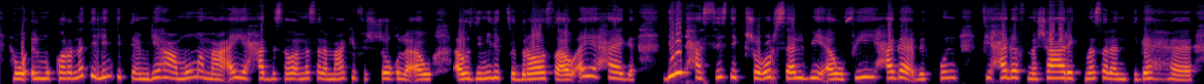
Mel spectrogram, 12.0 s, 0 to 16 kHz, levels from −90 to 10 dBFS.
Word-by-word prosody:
هو 240 - +6
المقارنات 255 +7 -1
اللي 295 -1 +2
أنتِ 345 -1 -6
بتعمليها 275 -1 -3
عمومًا 275 +4 -1
مع 230 -3 -2
أي 275 +1 0
حد 250 -2 -3
سواء 235 0 -2
مثلًا 250 -1 -4
معاكِ 240 +5 -5
في - - -26
الشغل 250 0 -1
أو 220 +1 +1 0.3
أو 235 - +5
زميلِك 255 +4 -2
في 235 - 0
دراسة 240 +3 +2
أو 210 - +1
أي 350 0 0
حاجة، 250 -10 -1 0.3
دي 365 - +7
بتحسسِك 305 - -4
شعور 270 +3 +2
سلبي 270 -1 +1
أو 225 +1 +2
في 295 +7 0
حاجة 270 -1 +2
بتكون 250 +6 -6 0.2
في 280 - -6
حاجة 295 +1 +2
في 245 - -6
مشاعرِك 270 +2 +4
مثلًا 245 -3 -1
تجاه 225 -4 -2
255 Hz, 180 wpm, -20 LUFS, 235-280 Hz, 0.3 s, دي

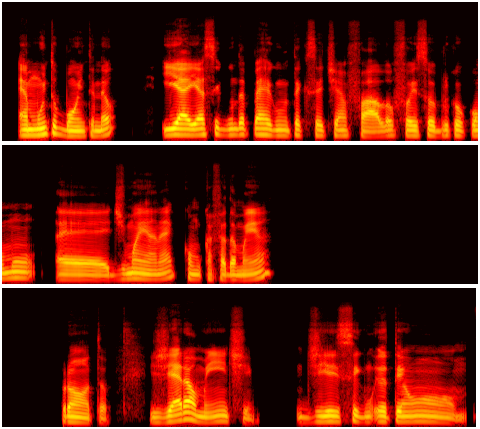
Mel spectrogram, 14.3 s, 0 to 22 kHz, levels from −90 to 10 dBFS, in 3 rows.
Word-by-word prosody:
é - - +2
muito 135 +6 +3
bom 110 -6 +2
entendeu? 105 +1 -2 0.5
E 130 +2 +8
aí, 130 -1 +8
a 130 - +5
segunda 130 -1 -3
pergunta 125 -3 0
que - - -23
você 120 - -3
tinha 115 +1 -4
falo 105 0 0
foi 115 0 -1
sobre 115 0 -3
o - - -21
que - - -3
eu 115 - -1
como, 125 +3 -2 0.2
eh, 95 -2 0
de 100 +4 -9
manhã, 110 -3 0
né? 115 +6 -4
Como 105 -3 -5
café 100 - -6
da 95 0 -1
manhã? 105 - -2 2.7
Pronto, 105 -4 0 0.4
geralmente, 110 - +2 0.4
de 115 +3 -2
segun 110 -1 -4
eu 115 -1 +2
tenho 115 -6 -2
115 Hz, 140 wpm, -24 LUFS, 100-120 Hz, 2.7 s, E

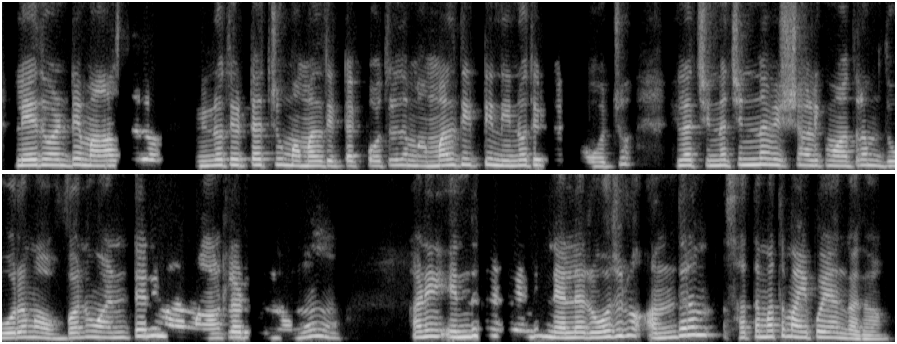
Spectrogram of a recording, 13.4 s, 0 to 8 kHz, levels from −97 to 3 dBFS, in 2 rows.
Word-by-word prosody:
లేదు 260 +1 +5
అంటే 260 +2 0
మాస్టరు 245 +2 0 0.4
నిన్ను 250 +3 +1
తిట్టొచ్చు, 270 +1 0
మమ్మల్ని 230 0 +1
తిట్టకపోవచ్చు. 230 +2 -6
లేదా 260 -1 -3
మమ్మల్ని 250 +4 +1
తిట్టి, 275 +1 -3
నిన్ను 245 +2 0
తిట్టకపోవచ్చు 255 -2 -7 0.4
ఇలా 255 +1 +3
చిన్న, 240 +1 0
చిన్న 275 +1 +2
విషయాలకి 245 -1 -4
మాత్రం 245 +3 -1
దూరం 250 +3 +2
అవ్వను 235 +6 -1
అంటేనే 305 +7 +2
మనం 255 -2 +2
మాట్లాడుకుందాము. 225 +1 -2 0.8
అని 285 +3 +4 0.2
ఎందుకంటేండి 305 0 -1
నెల 240 +1 +5
రోజులు 315 +5 +3 0.2
అందరం 335 +10 +3 0.2
సతమతం 275 +4 +1
అయిపోయాం 250 -3 +1
గదా! 180 -1 -1
255 Hz, 135 wpm, -21 LUFS, 235-275 Hz, 0.8 s, లేదు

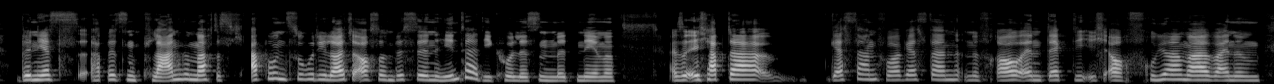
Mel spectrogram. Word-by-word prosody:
bin 210 +1 +1
jetzt 220 0 -1
habe 200 +3 -6
jetzt 220 0 -7
'n 200 -1 -4
Plan 185 +3 +4
gemacht, 215 -2 +3
dass 195 +1 -11
ich - - -19
ab 215 - +4
und 265 -3 -1
zu 240 -1 -6
die 225 -2 -3
Leute 210 +1 +4
auch 215 - +3
so 215 +1 -5
'n 200 -1 -6
bisschen 215 -1 -3
hinter 240 - -1
die 180 -3 -5
Kulissen 180 -1 -4
mitnehme. 175 0 -2 0.5
Also, 185 +2 -2
ich 210 +2 +2
habe 220 0 +6
da 225 - +5 0.6
gestern 230 +3 -5
vorgestern 220 0 -5
'ne 195 +1 -12
Frau 195 +1 +2
entdeckt, 200 +2 -3
die 200 -1 -10
ich 185 - -10
auch 185 -1 +1
früher 225 +2 -2
mal 205 -1 +5
bei 190 -1 0
'nem 190 -1 -7
205 Hz, 180 wpm, -24 LUFS, 190-220 Hz, 0.6 s, habe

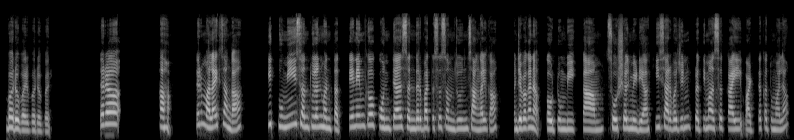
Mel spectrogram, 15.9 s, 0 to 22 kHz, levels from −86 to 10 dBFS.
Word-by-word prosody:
बरोबर, 235 -7 +2
बरोबर. 185 -3 -7 1.0
तर 320 - +1
अ, 350 0 +7 0.8
हां, 270 - +6
हां. 270 - -3 0.5
तर 335 +1 -2
मला 265 0 +7
एक 295 +2 +4
सांगा 250 - 0 0.6
की 350 - +1
तुम्ही 295 +4 +1
संतुलन 285 -4 +2
म्हणतात 245 -6 0 0.2
ते 280 - +3
नेमकं 300 +2 +1
कोणत्या 270 0 +2
संदर्भात 255 -1 +1
असं 270 +2 -3
समजून 235 -3 -2
सांगाल 225 -1 0
का? 210 -1 -3 0.4
म्हणजे 230 +1 +4
बघा 245 +2 +2
ना 240 -5 +2 0.2
कौटुंबिक 225 -1 -1
काम, 215 -1 +3
सोशल 245 0 +1
मीडिया 215 -2 0
की 275 0 -5
सार्वजनिक 255 0 -1
प्रतिमा, 250 +1 -3
असं 255 +1 +2
काही 230 0 +2
वाटतं 210 +3 -5
का 250 - -6
तुम्हाला? 220 +4 -6
245 Hz, 140 wpm, -23 LUFS, 225-275 Hz, 1.0 s, अ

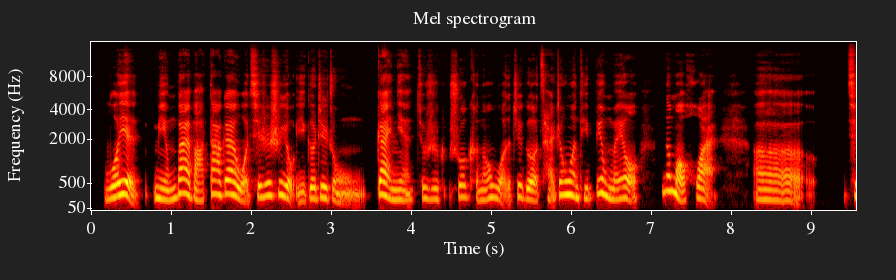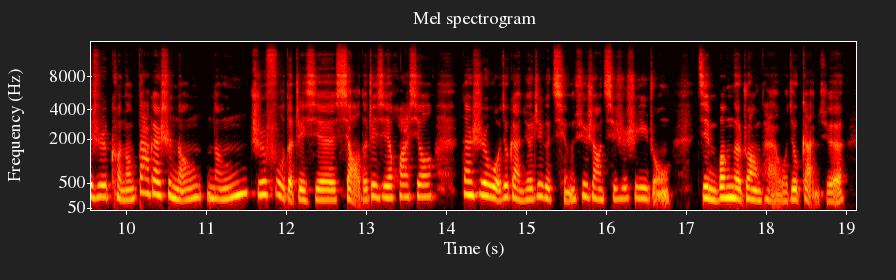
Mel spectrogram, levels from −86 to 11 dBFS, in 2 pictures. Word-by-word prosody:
我 210 +6 +4
也 270 0 +5
明 190 -3 -1
白 290 +3 +4
吧， 165 - -1
大 270 +9 -1
概 280 -1 +4
我 - - +2
其 220 - -2
实 250 - +2
是 260 +1 -1
有 230 - +1
一 155 - -5
个 200 +3 0
这 210 0 +1
种 280 +4 -6
概 265 -5 +4
念， 180 0 -3
就 205 - -6
是 190 -1 -5
可 185 - -12
说 225 0 -4
可 180 - -9
能 200 +5 -3
我 200 - -2
的 - - -7
这 230 - -4
个 180 -5 +2
财 - - -7
政 265 0 +1
问 255 -5 +4
题 200 -2 -6
并 285 +6 0
没 195 -4 0
有 205 - 0 0.2
那 335 +1 0
么 295 - +5
坏， - - -2 0.4
呃， 175 -2 -3 0.5
其 230 - -2
实 225 +1 +1
可 220 -1 -3
能 180 +1 -2
大 295 +5 -1
概 270 -2 +4
是 255 0 +1
能 200 +3 -1
能 220 +7 +1
支 270 -3 0
付 260 -5 -2
的 - - +2
这 185 -2 0
些 175 0 +2
小 175 - +1
的 180 - -2
这 235 - +1
些 215 -1 +2
花 230 +2 -3
销。 230 0 -2 0.3
但 270 -1 +3
是 255 -1 +3
我 215 -6 +4
就 225 +5 0
感 200 -6 -1
觉 185 +2 -2
这 235 +4 -2
个 205 - 0
情 185 -4 -2
绪 230 +5 -3
上 205 -4 -2
其 190 +1 -4
实 195 - -4
是 205 +1 -5
一 200 -1 +1
种 275 +7 -3 0.3
紧 205 -5 +3
绷 210 +2 +6
的 195 - +6
状 180 -3 +1
态， 175 +1 -6
我 160 - -6
就 185 +1 +2
感 - - -3
觉， - - -2
215 Hz, 265 characters per minute, -24 LUFS, 185-255 Hz, 0.5 s, 绷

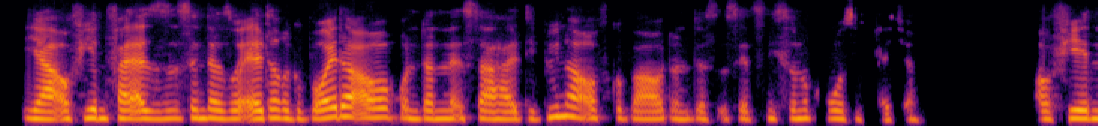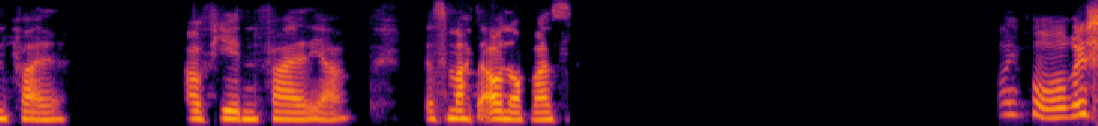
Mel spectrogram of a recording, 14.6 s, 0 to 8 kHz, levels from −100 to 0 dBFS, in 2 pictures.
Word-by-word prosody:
ja, 185 -3 +4
auf 185 +1 -1
jeden 200 -1 +3
Fall. 195 0 +3
Also 190 0 +1
es 190 - -7
sind 200 0 0
da 195 -1 +3
so 190 - -1
ältere 195 +1 +2
Gebäude 200 +6 +4
auch 215 0 +2
und 195 -3 -2
dann 190 0 0
ist 190 - -6
da 180 -2 +1
halt 180 0 -1
die 180 - -8
Bühne 230 +4 +2
aufgebaut 195 -2 -3
und 175 0 -6
das 175 -3 -9
ist 185 0 -18
jetzt 180 -2 -10
nicht 190 -3 -8
so 190 - -4
'ne 195 - -1
große 190 -3 -6
Fläche. 165 +2 -13 0.8
Auf 180 -1 -5
jeden 190 -1 +3
Fall 175 -2 -3 0.8
auf 185 -2 -3
jeden 180 -2 +1
Fall, 170 -2 0
ja. 180 +3 -5 0.5
Das 185 +2 -9
macht 190 -1 +3
auch 185 - +6
noch 170 -1 +2
was. 170 +1 -2 2.9
Euphorisch. 275 -2 0
190 Hz, 170 wpm, -24 LUFS, 180-200 Hz, 2.9 s, auch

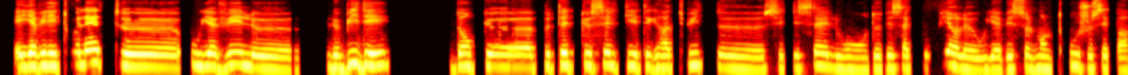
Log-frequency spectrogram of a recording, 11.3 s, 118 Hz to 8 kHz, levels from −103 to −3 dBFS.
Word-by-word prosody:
et - - +3
il - - 0
y 205 - +9
avait 205 +1 +5
les 205 0 +6
toilettes, 235 +4 +3 0.2
heu, 190 -2 +5
où 205 -2 -1
il 200 - -1
y - - +9
avait 200 +3 0
le 170 -5 0 0.4
le 180 -1 0
bidet, 210 +2 +4 0.6
donc 195 +2 -1
heu, 185 -1 0
peut-être 200 +1 +4
que 210 - -1
celles 205 +1 0
qui 205 +2 -4
était 195 0 -3
gratuites, 180 +4 -5
heu, 170 -3 -5
c'était 170 +1 -4
celles 190 +1 -4
où 165 -1 -6
on - - -9
devait 175 +2 -3
s'accroupir 195 - -4
là 165 -2 -3
où 155 - -7
il 160 - -7
y - - -3
avait 165 +1 -3
seulement 170 0 -3
le 165 - -4
trou, 205 -1 -7
je 175 -1 -4
sais 175 0 -3
pas. 160 0 -8
185 Hz, 215 wpm, -20 LUFS, 170-205 Hz, 0.6 s, y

